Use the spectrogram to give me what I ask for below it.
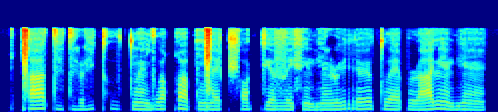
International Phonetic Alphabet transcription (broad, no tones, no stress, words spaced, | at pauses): ǁatɛ̤tɛ̤ɭ e̤kʰṳ tʷɛ̃ɡwu qʷapŋ͡ǁɛt͡ʃʰɔ kʲœvefʲœ̃bʲɛ̃ ɭy rø tʷɛ pɹalʲɛ̃ bʲɛ̃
